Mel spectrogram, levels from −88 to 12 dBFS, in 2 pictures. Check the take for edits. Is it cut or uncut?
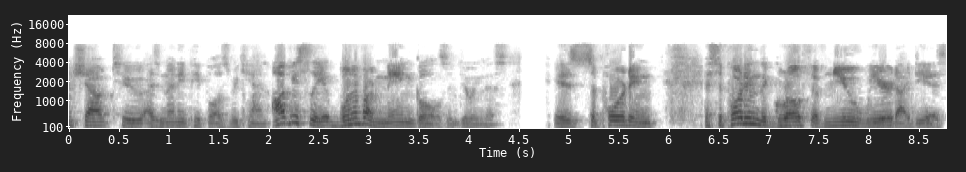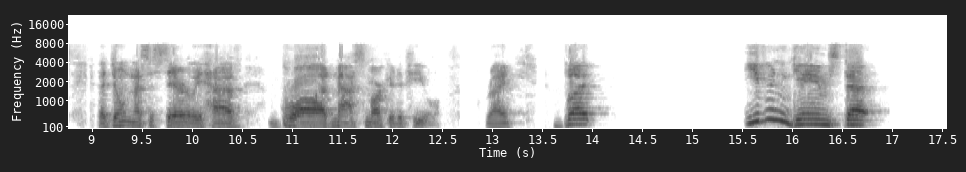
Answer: uncut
